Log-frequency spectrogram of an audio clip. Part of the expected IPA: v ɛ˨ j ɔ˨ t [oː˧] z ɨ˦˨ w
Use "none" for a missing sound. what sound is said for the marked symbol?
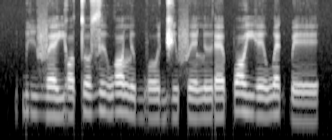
o˧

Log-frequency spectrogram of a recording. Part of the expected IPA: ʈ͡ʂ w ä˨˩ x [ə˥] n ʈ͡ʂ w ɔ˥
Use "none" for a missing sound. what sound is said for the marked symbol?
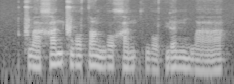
a˥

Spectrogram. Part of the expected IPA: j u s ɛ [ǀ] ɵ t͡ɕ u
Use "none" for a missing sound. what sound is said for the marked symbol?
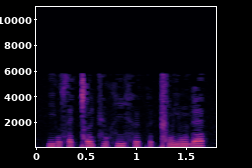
ǀ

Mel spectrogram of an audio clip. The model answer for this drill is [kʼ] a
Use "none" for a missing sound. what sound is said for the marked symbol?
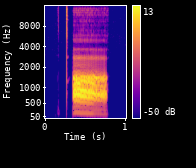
tʼ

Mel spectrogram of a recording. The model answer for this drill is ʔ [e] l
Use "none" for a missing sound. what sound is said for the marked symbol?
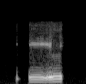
i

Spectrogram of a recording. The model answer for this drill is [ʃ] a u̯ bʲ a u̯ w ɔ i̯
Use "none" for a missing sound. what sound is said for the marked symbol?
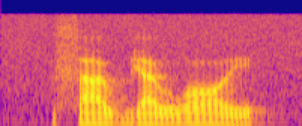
s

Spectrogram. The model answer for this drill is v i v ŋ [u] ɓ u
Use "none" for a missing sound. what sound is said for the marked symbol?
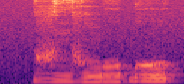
u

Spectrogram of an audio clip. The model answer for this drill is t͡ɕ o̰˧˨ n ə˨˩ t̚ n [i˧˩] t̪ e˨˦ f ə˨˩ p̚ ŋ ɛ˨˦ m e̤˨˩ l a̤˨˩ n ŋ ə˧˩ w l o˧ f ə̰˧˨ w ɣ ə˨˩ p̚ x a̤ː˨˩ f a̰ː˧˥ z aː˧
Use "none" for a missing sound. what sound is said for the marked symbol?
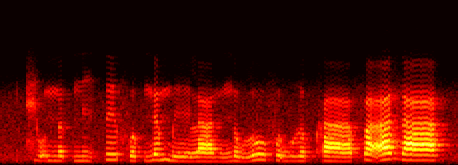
i˧˩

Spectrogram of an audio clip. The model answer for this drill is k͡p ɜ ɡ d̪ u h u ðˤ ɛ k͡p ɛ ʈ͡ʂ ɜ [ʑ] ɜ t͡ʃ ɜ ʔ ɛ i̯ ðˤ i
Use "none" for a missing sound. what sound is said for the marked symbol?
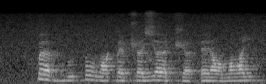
ʑ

